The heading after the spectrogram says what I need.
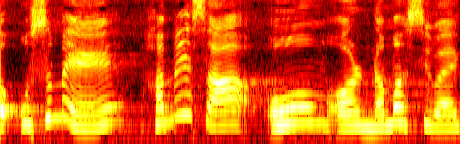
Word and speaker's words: ओम: ध्वनि की आवाज थी अ ओ म अगर एक साथ सुना जाए उसको तो उसकी आवाज गूंजती हुई ऐसी है जैसे हम बोलते हैं या उच्चारण करते हैं तो हम कहते हैं ओम है वोह अ उ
